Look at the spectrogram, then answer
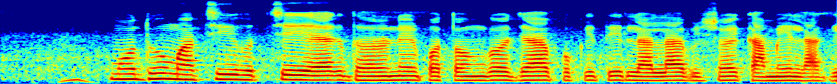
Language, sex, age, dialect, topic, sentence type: Bengali, female, 31-35, Jharkhandi, agriculture, statement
